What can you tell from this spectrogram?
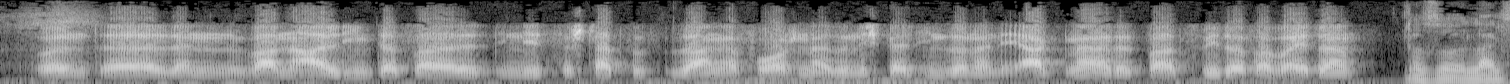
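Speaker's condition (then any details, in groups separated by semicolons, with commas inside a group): No condition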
